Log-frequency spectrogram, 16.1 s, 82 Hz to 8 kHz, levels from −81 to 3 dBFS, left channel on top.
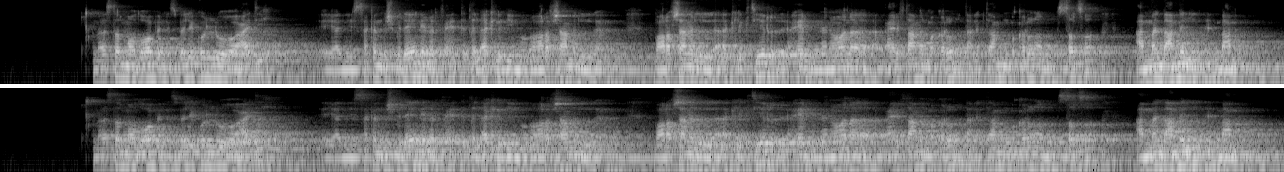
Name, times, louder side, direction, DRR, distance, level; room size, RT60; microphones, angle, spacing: voice 1, 1.2-3.3 3.9-7.7 8.2-13.7 14.2-15.5, left 2 dB, 80° left, 6 dB, 0.8 m, -20 dB
9.5 x 4.5 x 6.6 m, 2.8 s
head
